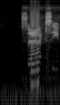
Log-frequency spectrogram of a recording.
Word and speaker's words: Scurry: Is that pronounced Saxy, Texas? Saxy, Texas. Okay, alright. Saxy, Texas.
